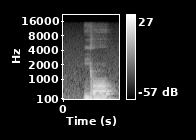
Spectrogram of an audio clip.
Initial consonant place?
palatal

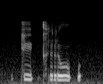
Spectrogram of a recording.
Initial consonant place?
velar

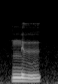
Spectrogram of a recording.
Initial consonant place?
alveolar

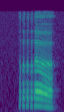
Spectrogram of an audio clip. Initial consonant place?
alveolar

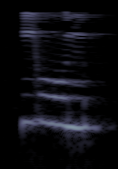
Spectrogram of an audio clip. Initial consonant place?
palatal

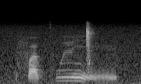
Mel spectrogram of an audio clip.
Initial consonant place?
labial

